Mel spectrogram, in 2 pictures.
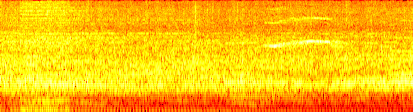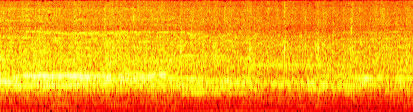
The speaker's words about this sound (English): With a standing ovation and a round of applause, please welcome Reverend Funke Felix Adejumo.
